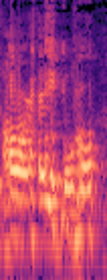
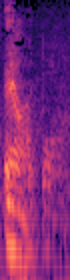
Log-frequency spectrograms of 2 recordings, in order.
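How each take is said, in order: First: It is said as two words, 'our able'. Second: It is said the usual way, starting like 'air'.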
